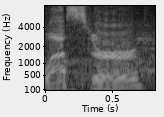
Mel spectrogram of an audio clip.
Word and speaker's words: Leicester: John Lester, it's spelled Leicester, but Lester will make his 6th start.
